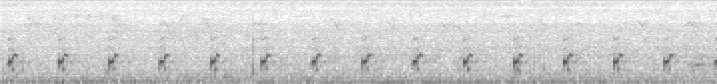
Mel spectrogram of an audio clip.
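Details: Lure call of a white-breasted waterhen for trapping: a regular train of quick upward-flicking notes, roughly two per second, over a faint low hum.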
